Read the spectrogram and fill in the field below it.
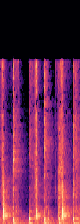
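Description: A knife chops a red onion on a cutting board in quick, steady strokes, about six sharp taps in under two seconds, crisp with no talking.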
